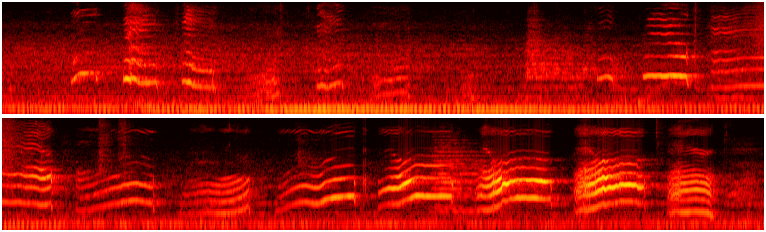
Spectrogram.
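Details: Crying puppies calling their mother, sparse squeaks at first, then a run of rising, bent whines growing louder and more frequent toward the end, with a low rumble beneath.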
